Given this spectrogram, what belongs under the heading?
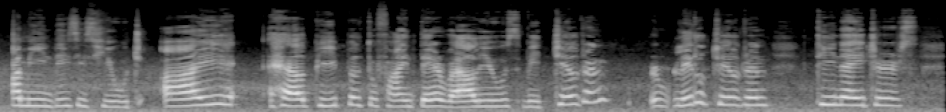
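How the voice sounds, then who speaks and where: A woman with a Swiss German accent speaks at a very slow pace in a high pitch with ordinary pitch variation. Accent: non-native, Swiss German. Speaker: equine assisted therapist and registered nurse. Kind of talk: unscripted talk to camera. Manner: halting, unscripted.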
